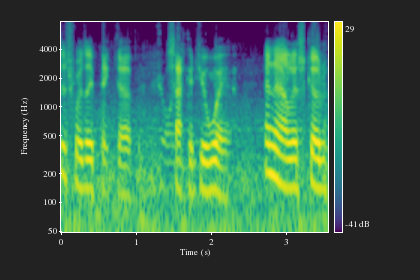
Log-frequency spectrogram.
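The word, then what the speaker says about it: Sacagawea: Or is that really her name? Her name is Sakagewa. That's closest to how they phonetically recorded it. Sakagewa.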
